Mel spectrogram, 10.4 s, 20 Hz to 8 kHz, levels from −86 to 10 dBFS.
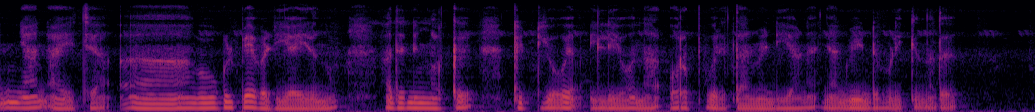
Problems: low volume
